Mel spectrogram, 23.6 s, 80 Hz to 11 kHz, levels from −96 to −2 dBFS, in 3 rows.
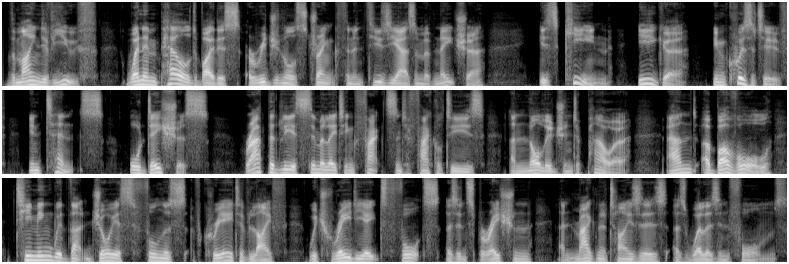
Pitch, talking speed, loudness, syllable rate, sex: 110 Hz, 130 wpm, -23 LUFS, 4.9 syllables/s, male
